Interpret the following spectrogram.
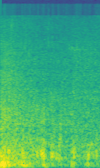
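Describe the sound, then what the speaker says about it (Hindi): Thunder rolls from storm clouds on a windy night, a low continuous rumble swelling and fading in soft waves, close and heavy with no other voices present. "बादल भी गरज रहे"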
